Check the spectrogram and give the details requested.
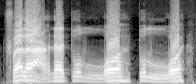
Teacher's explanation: ain sifat bainiyah tidak terlalu ditahan suara ainnya dan tidak terlalu dilepaskan.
